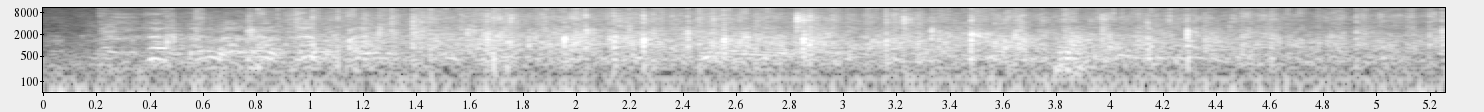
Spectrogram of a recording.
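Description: An audience claps steadily for several seconds, a dense wash of many overlapping hand claps at a fairly even, moderate loudness with no voices standing out.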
